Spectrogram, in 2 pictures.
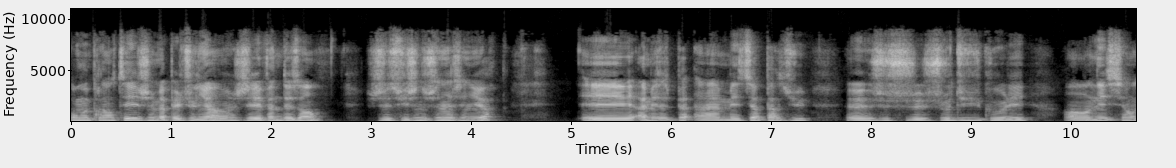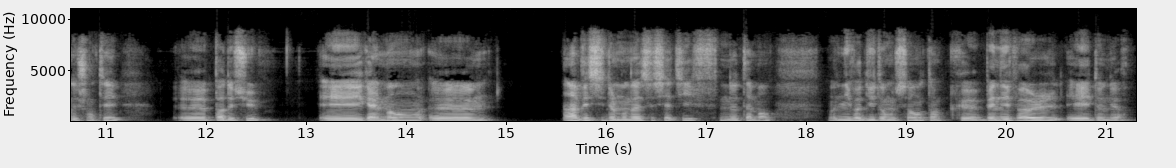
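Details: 22-year-old man who has stuttered since early childhood, which was marked by a slight speech delay; stuttering.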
